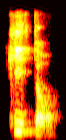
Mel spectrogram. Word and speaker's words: Quito: Do you pronounce it Quito or Quito? Quito.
